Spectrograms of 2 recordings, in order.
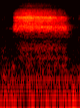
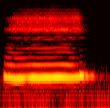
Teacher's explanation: Fat air, you have sh, and then with the voicing on, j, like garage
